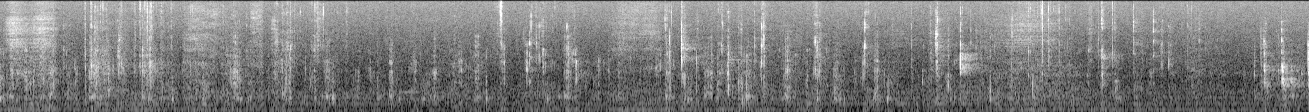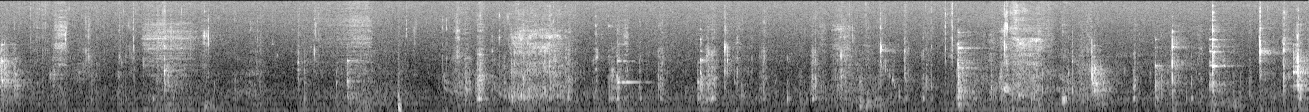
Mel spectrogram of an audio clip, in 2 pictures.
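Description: People chew and slurp food close to a microphone.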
